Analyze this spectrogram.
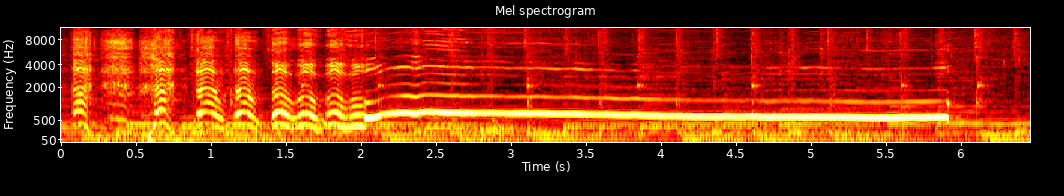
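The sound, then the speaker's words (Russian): A run of short, wavering whimpers gives way to one long, steady dog howl that slowly sinks in pitch before cutting off, all over soft background music; the fairy-tale character Ivanushka has turned into a little dog. “Превратился Иванушка за свое непослушание в собачку.”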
